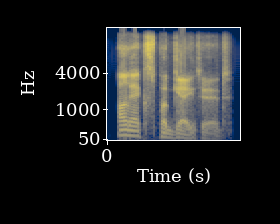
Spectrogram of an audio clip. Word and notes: Unexpurgated: British English

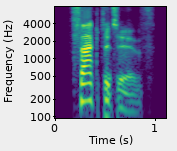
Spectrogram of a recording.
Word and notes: factitive: British English

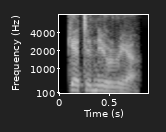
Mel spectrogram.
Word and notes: ketonuria: Indian

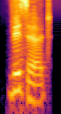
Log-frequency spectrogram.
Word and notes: vizard: Indian

